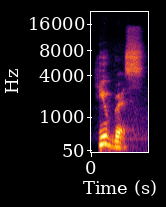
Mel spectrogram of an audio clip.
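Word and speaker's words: hubris: বি আর আই এ শব্দটি যুক্ত করি এর উচ্চারণটি দ্বারা হিউব্রেস হিউব্রেস ইংরেজিতে হিউব্রেস মানে হচ্ছে গর্ব করা গর্ব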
